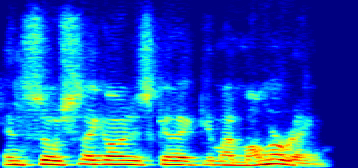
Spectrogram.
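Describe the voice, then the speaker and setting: A middle-aged man with a Canadian accent tells stories in a relaxed podcast conversation. His voice sits a little high for a man, and he acts out quotes as he goes. The audio is muffled and dull. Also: fast talker. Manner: animated storyteller, acts out quotes. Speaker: business coach guest. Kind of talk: casual podcast chat.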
